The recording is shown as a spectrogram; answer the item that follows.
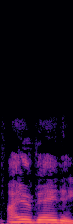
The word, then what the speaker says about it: Ayurveda: And I was doing my research, and what exactly, for the people who don't know, Ayurveda, did I pronounce that correctly? – Ayurveda, you did.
